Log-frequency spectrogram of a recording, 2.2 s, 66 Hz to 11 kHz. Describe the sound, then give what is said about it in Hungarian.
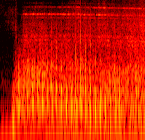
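A firefighting helicopter of the kind used on forest fires, fitted with a tank of over 1,000 litres, thuds steadily as its rotor beats in many rapid, even pulses over a continuous engine roar, shown off by disaster management crews in a park forest. “A pirisi parkerdőben mutatta be a katasztrófavédelem azt a helikoptert, amelyet az erdőtüzek oltásánál használnak.”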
